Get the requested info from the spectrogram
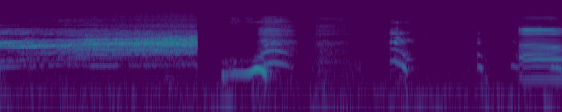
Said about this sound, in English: Okay, here's that. Here's the Howie scream.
